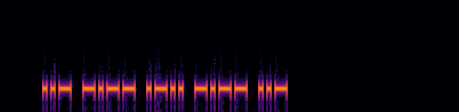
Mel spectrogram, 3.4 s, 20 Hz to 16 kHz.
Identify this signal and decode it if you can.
Morse code, heard as a keyed tone, about 43 wpm, 700 Hz. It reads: UYLYU
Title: Code Groups - 5 Letters - 40wpm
